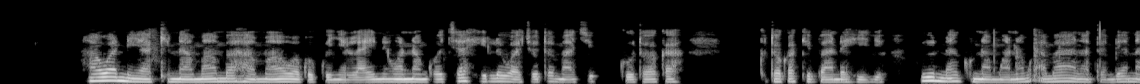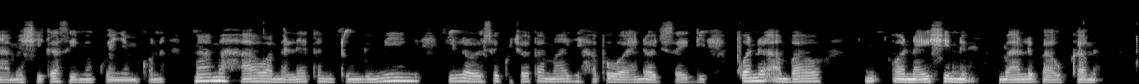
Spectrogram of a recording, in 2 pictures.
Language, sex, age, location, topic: Swahili, male, 18-24, Nakuru, health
